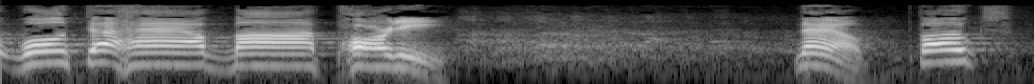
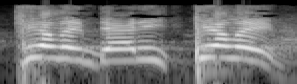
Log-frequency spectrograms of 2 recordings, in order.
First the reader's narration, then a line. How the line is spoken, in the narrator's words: the little boy began to scream and cry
